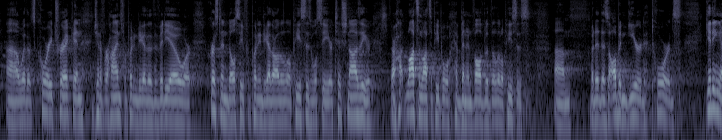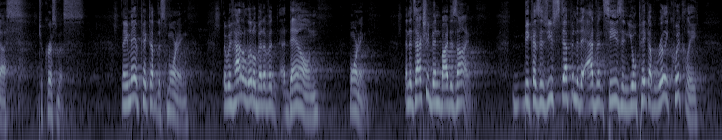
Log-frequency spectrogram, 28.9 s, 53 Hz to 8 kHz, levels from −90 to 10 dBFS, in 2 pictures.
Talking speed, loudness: 190 wpm, -36 LUFS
